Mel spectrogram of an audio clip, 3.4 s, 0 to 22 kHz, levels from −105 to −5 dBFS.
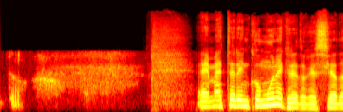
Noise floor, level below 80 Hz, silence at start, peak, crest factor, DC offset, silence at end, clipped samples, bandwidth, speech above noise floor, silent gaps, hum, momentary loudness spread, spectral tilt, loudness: -43 dBFS; -66 dBFS; 0.1 s; -6 dBFS; 16 dB; under 0.1%; 0 s; under 0.1%; 14.5 kHz; 24 dB; none; none; 22 LU; -5.5 dB/octave; -20 LUFS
